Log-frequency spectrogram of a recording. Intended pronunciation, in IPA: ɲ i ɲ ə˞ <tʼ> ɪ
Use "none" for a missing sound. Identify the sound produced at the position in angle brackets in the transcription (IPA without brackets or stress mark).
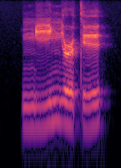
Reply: t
